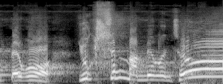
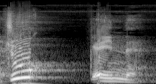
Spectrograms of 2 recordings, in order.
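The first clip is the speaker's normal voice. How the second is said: very slow, stretched 죽게 있네; slow demo; 6 semitones lower, much slower than usual. Shown as a demonstration. Preacher showing the congregation how to say 죽게 있네, very slow. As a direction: draw 죽게 있네 out slowly as a prayer. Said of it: "이거를 빨리 기도로 바꾸세요".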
